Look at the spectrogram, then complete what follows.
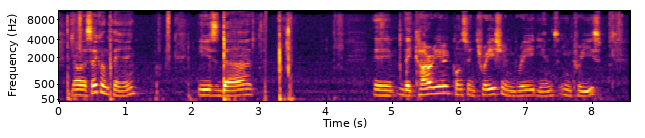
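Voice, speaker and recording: A man's fairly high-pitched voice at a very slow pace, with long, frequent pauses, ordinary pitch variation and noticeable background noise. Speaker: engineering lecturer. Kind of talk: lecture.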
